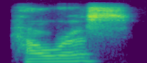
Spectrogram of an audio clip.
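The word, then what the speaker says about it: Hauerwas: Narrative Ethics by Hauerus. That's how his name should be pronounced.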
